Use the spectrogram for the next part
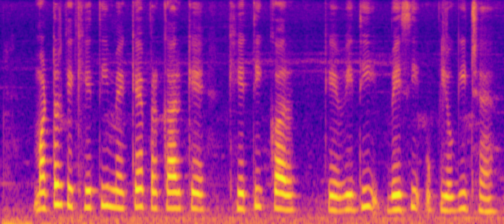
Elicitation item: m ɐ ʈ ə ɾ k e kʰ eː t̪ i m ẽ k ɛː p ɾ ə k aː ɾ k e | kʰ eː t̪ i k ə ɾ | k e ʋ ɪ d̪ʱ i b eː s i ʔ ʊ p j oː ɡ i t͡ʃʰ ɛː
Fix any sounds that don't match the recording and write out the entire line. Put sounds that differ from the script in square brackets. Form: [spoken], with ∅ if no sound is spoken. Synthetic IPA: m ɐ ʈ ə ɾ k e kʰ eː t̪ i m ẽ k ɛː p ɾ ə k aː ɾ k e | kʰ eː t̪ i k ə ɾ | k e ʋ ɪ d̪ʱ i b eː s i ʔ ʊ p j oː ɡ i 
